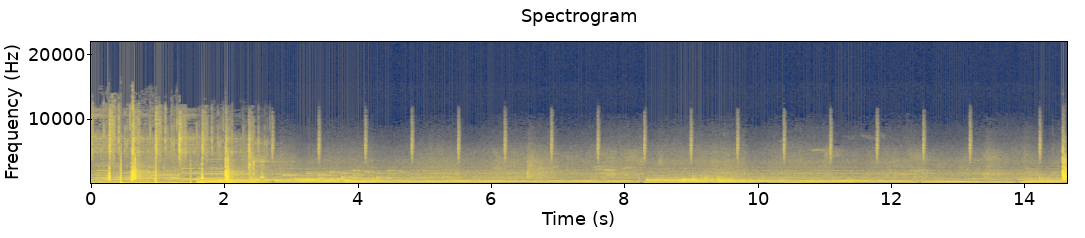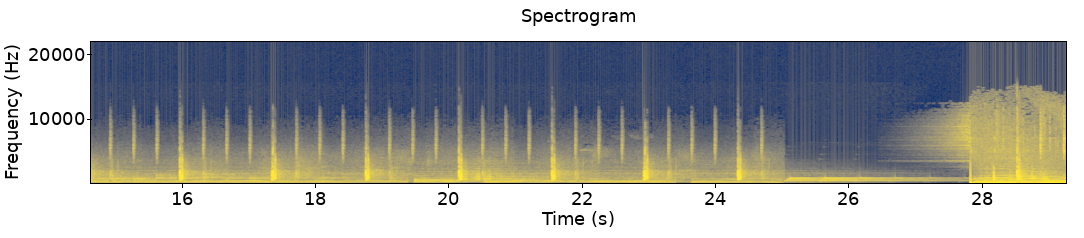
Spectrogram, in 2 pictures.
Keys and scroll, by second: 0.0-12.2 typing, 5.3 ctrl+z, 6.3 ctrl+z, 9.8 ctrl+d, 10.2 ctrl+z, 15.6 ctrl+z, 18.5 ctrl+d, 18.7-20.8 typing, 19.5 ctrl+d, 20.3 ctrl+d.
